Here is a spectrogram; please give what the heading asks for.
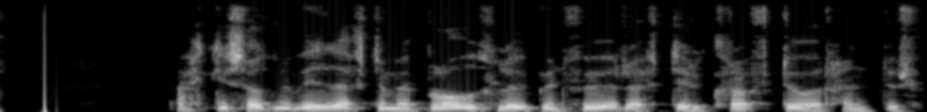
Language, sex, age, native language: Icelandic, other, 13, Icelandic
